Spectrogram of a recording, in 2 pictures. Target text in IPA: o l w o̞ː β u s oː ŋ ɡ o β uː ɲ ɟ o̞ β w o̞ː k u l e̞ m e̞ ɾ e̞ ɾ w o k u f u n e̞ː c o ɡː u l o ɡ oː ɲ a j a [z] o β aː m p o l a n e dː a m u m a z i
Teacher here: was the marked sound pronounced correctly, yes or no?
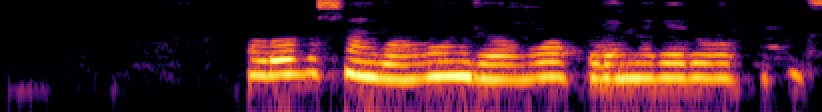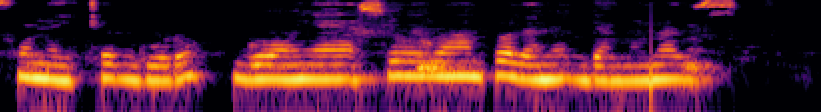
no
